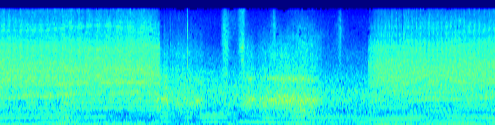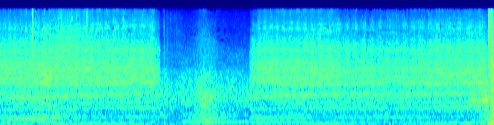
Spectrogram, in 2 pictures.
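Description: A sports car engine roars steadily at high speed, with gear shifts.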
